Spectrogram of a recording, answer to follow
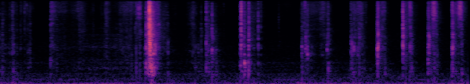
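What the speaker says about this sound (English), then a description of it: "I want to take a few more cards." Tarot cards are shuffled and drawn in a run of crisp riffling and snapping flicks, close and fairly quiet, with one sharper slap standing out and no talk over it.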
